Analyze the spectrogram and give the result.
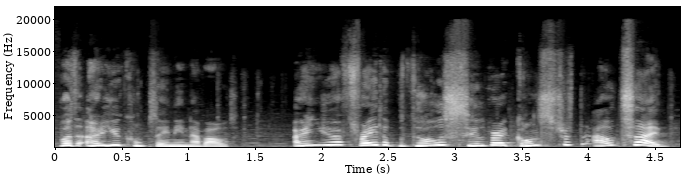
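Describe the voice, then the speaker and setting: Girl doing a snippy captive doctor in a game dub, high voice, music under. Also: big pitch swings, normal speed. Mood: indignant. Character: indignant female doctor held captive, sharp-tongued. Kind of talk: amateur fan-dub game acting.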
